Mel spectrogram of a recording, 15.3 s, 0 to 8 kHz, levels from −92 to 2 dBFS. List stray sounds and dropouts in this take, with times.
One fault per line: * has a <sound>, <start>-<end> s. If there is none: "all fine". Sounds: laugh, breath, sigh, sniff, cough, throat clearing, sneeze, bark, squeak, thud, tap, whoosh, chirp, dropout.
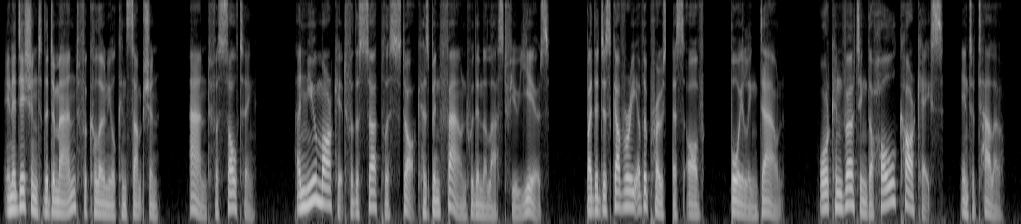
* has a dropout, 10.0-10.1 s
